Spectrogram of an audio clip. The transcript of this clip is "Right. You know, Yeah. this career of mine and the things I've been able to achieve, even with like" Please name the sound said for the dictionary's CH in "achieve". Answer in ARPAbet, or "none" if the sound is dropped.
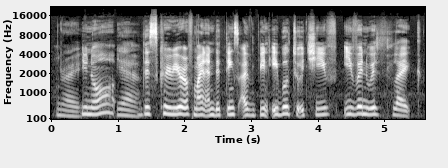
CH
